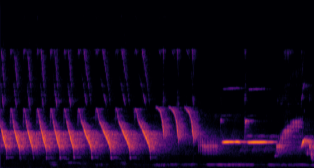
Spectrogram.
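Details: Canary song used as a lure for training canaries: a fast series of about fifteen downslurred whistled notes, then a flat pure tone and a short warble.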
